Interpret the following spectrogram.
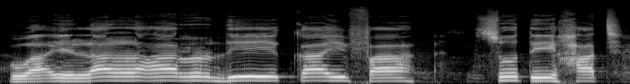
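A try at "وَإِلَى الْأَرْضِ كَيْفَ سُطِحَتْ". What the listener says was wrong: Ulang sekali lagi, dinya dinya pendek. ardi kai.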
